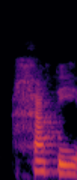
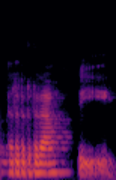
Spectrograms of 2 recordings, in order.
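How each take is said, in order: First: The R is dragged, sounding like an h. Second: The R is a standard tongue trill. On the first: "It's Happy" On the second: "I've never once heard him be called Rafi"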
